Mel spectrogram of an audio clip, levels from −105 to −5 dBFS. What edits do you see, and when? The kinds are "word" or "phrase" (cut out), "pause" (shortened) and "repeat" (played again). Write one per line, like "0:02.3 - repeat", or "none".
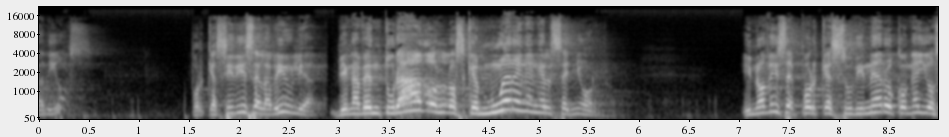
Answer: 0:02.9 - pause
